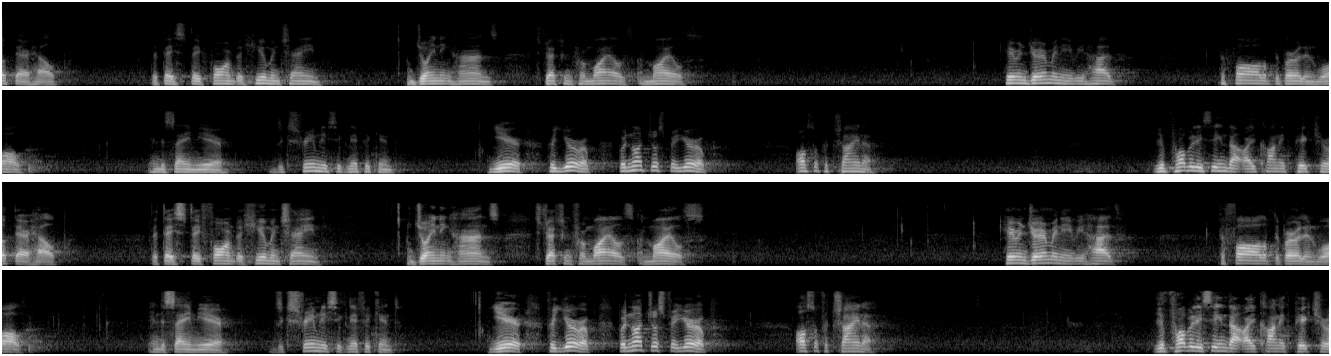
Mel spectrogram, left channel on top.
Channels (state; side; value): normal; both; correlation 0.32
